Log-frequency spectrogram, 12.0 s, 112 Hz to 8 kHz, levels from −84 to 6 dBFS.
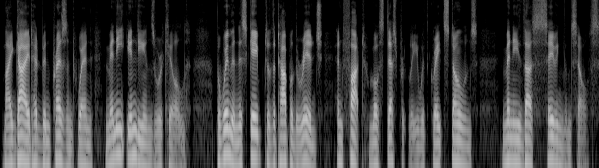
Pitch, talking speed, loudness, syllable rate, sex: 105 Hz, 150 wpm, -23 LUFS, 4.7 syllables/s, male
